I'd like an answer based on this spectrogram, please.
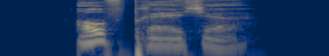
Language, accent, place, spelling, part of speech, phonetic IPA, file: German, Germany, Berlin, aufbräche, verb, [ˈaʊ̯fˌbʁɛːçə], De-aufbräche.ogg
- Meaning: first/third-person singular dependent subjunctive II of aufbrechen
